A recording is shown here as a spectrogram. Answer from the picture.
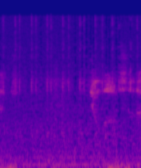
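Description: Faint, rapid clicking at a computer: keys and mouse buttons. A faint murmured voice comes in near the end.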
